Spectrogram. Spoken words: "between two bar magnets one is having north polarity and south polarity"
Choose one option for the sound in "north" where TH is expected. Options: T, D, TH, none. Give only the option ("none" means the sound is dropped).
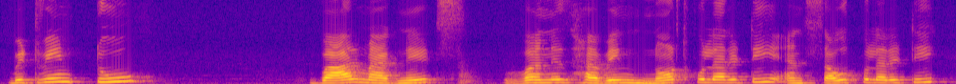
T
